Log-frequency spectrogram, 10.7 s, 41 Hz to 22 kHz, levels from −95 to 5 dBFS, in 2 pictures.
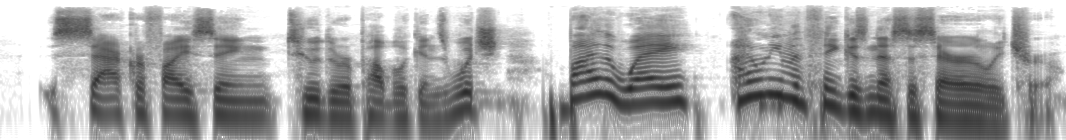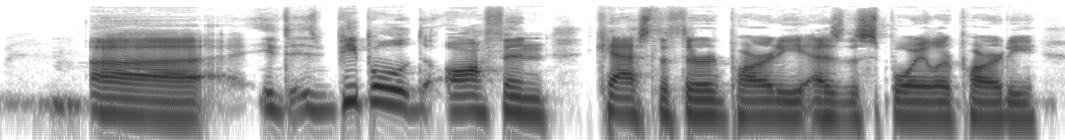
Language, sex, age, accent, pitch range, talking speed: English, male, 20-39, American, 120-165 Hz, 160 wpm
